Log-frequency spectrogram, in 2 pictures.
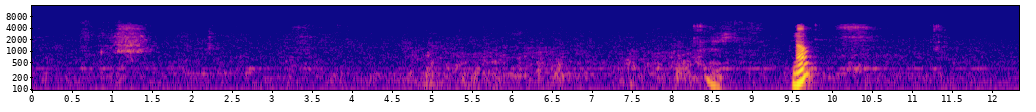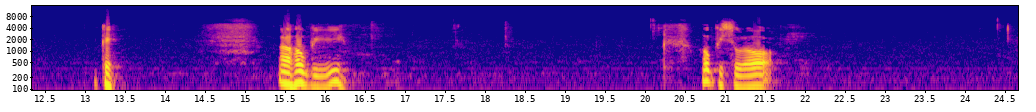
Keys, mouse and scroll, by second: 2.3 g, 8.3-8.8 scroll down 2, 8.8-10.1 middle drag, 10.1 click, 10.6 middle click, 11.3-12.0 scroll up 4, 12.0-15.7 shift+middle drag, 15.7-16.3 scroll up 1, 16.3-24.1 shift+middle drag, 24.1 click.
